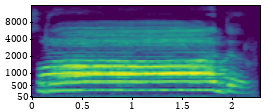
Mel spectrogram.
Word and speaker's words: ضاد: সেই উপায়টি হলো, যার যার জিহ্বা স্বাভাবিক অবস্থায় রেখে ভিতরের দিকে নেন, আরও নেন।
